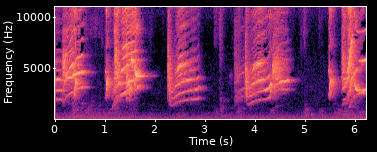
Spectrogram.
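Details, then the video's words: A pair of European goldfinches gives bright, tinkling twitters in quick bursts, about one every second, with a low steady hum underneath. "Couple Chardonneret"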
